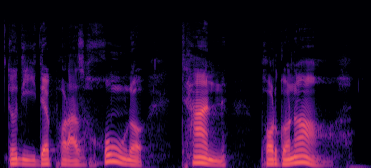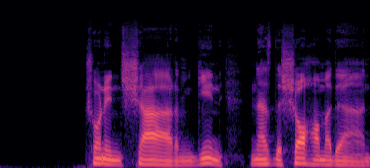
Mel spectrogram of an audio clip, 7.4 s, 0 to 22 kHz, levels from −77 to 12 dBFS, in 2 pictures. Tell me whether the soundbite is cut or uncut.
uncut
